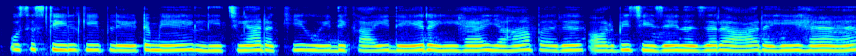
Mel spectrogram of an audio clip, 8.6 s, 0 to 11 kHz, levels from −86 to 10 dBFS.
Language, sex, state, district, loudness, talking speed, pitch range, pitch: Hindi, female, Chhattisgarh, Bastar, -27 LUFS, 145 wpm, 240-260 Hz, 250 Hz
